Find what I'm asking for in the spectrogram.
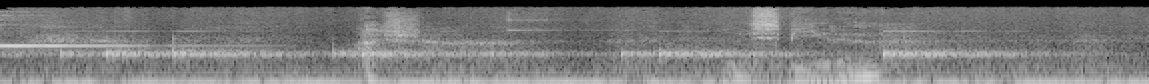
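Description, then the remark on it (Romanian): A fetal heartbeat monitor in the radio play Primul strigăt sounds a steady electronic tone with periodic pulses and a low background hum as the fetal heartbeats become clearer, while a person speaks briefly over it. “Domnule doctor, bătăile inimii fetusului încep să se audă mai bine.”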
